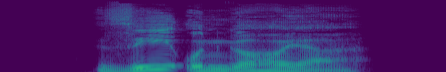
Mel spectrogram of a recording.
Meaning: 1. sea monster 2. lake monster
- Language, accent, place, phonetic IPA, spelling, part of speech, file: German, Germany, Berlin, [ˈzeːʔʊnɡəˌhɔɪ̯ɐ], Seeungeheuer, noun, De-Seeungeheuer.ogg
